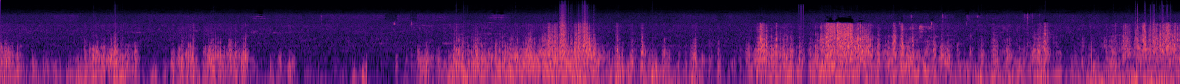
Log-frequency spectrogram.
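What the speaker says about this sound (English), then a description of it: "Turn down the wind." Strong wind buffets the microphone in continuous roaring gusts, loud and close, with rushing noise rising and falling and no voices.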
